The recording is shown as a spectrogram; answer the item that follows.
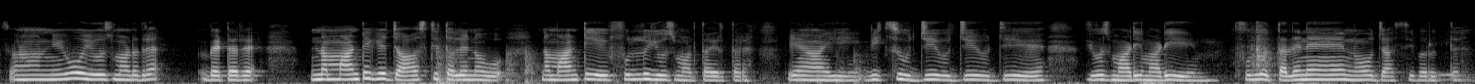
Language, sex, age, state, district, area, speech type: Kannada, female, 18-30, Karnataka, Kolar, rural, spontaneous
